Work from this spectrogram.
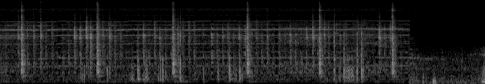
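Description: Moes WiFi smart blind controller motor running as it opens a window blind, a steady faint whir broken by sharp irregular clicks and ticks, then stopping abruptly near the end.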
